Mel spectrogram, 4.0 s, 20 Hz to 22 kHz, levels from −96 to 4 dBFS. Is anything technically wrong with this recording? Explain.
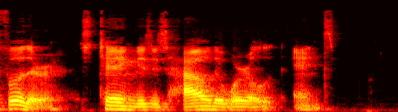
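No, nothing technically wrong can be heard in this speech recording. No fault turns up anywhere in the audio.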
